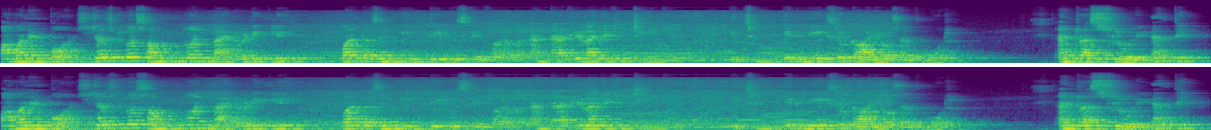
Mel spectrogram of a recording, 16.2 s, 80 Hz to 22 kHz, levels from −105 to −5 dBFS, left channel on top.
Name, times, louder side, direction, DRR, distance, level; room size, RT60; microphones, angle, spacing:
voice 1, 0.0-4.0 4.5-9.1 9.7-12.7 14.1-15.8, equal, 40° left, -1 dB, 0.4 m, -21 dB
sound 1, 1.1-11.9, equal, 35° right, 0.7 m, -34 dB
2.2 x 2.1 x 2.9 m, 1.4 s
head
